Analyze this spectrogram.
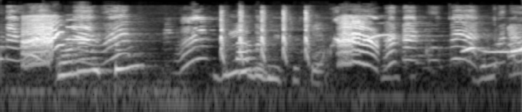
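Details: Talking ringneck parrot, close by, delivering raspy speech-like phrases separated by clicks, with curved, sliding syllables recurring in two main bursts.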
